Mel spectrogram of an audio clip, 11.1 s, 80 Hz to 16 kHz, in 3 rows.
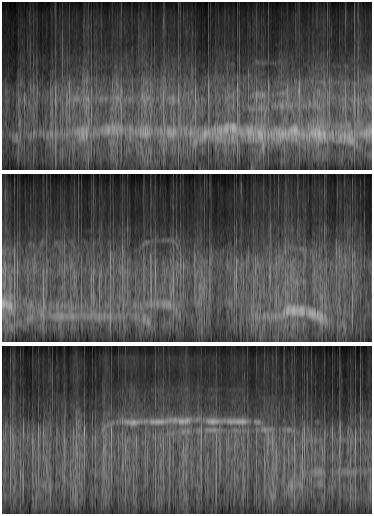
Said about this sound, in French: Une véritable ovation, tout le monde s'est levé, des applaudissements qui ont duré plus de 5 minutes. Un véritable cri du cœur collectif.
